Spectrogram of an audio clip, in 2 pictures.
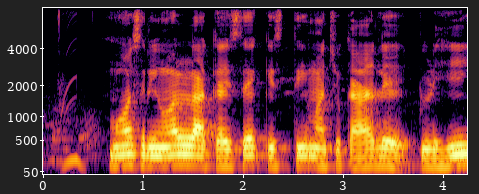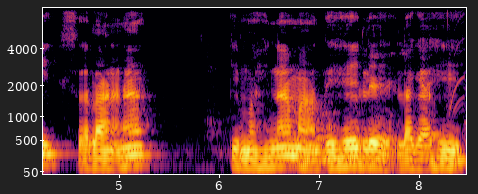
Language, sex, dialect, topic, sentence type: Chhattisgarhi, male, Eastern, banking, question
